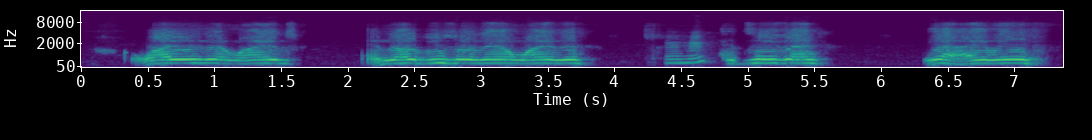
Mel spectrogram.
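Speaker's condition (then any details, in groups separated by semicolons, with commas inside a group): Cerebral palsy; limbs affected, wheelchair user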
